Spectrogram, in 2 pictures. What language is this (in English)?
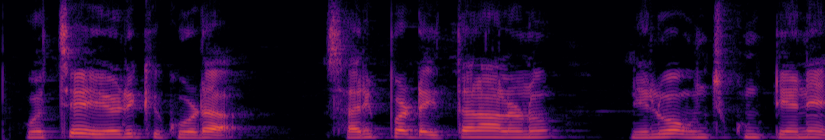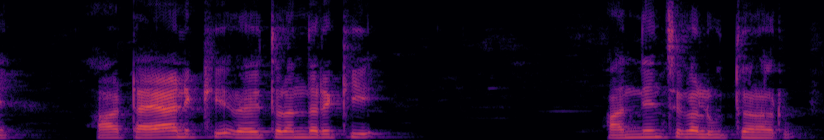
Telugu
